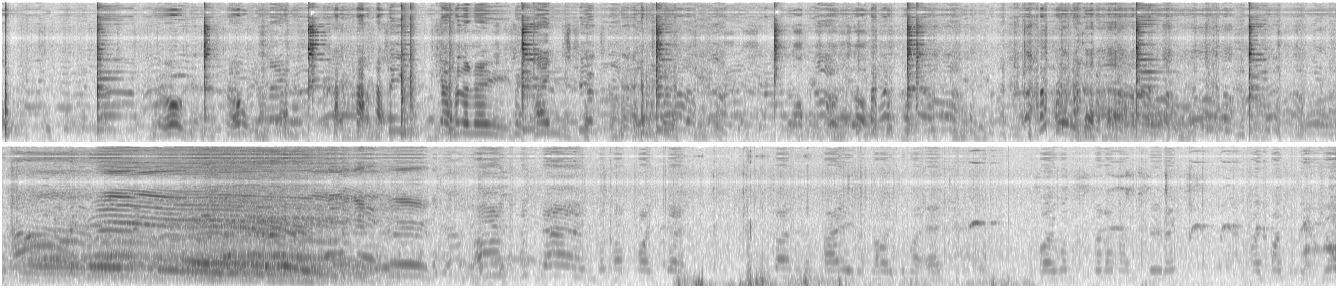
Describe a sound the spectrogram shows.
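A crowd of men and women chatters and murmurs outdoors.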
